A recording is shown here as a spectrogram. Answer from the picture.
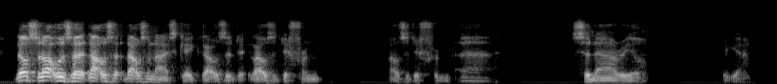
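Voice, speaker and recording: Over a quiet background, a man talks at a very fast pace. There are long, frequent pauses and big swings in loudness. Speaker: singer. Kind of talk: casual chat. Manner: hesitant with many fillers.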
